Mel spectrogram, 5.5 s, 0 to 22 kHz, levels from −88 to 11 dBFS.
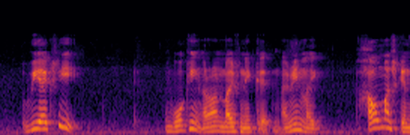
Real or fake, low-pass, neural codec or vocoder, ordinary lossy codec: real; none; none; none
